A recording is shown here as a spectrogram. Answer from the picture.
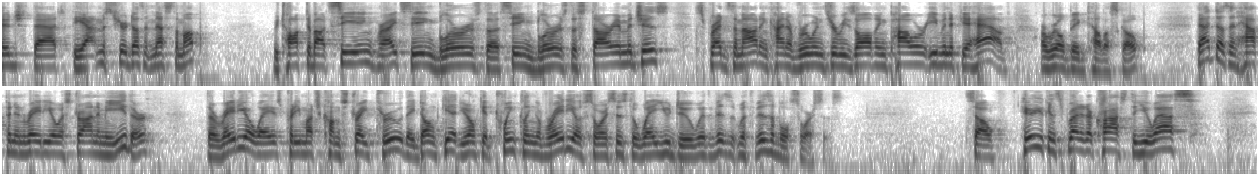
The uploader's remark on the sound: Live Class Lecture 2012 Sep 17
